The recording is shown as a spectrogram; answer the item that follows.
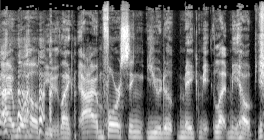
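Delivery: ordinary delivery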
